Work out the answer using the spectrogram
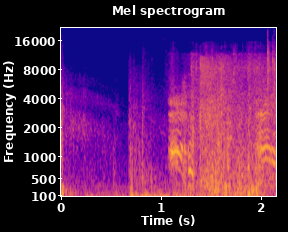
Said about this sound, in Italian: D'accordo, ora gli sparo, prendo la mira.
